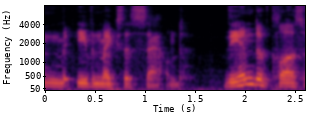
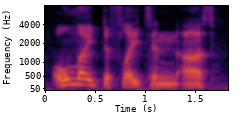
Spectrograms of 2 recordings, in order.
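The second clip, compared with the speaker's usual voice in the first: usual speaking voice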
